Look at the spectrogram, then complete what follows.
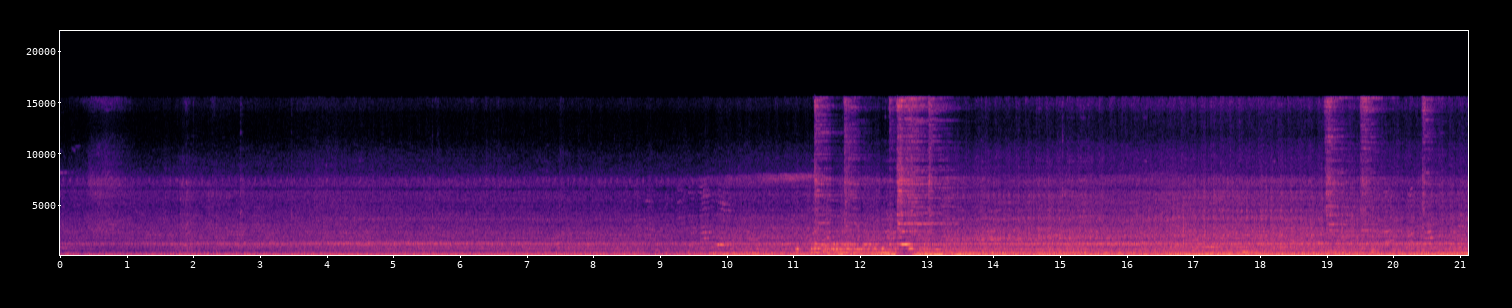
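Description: KAI diesel locomotive running toward the listener, its engine growing steadily louder as it approaches, with a steady high whine. Short clicks and knocks from the wheels on the track come about halfway through and again near the end.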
